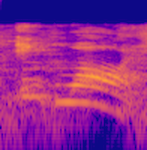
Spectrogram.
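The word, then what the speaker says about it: Nqong: So we can pronounce it as inkwall. The pronunciation it is given there.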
